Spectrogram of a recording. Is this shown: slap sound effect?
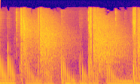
yes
